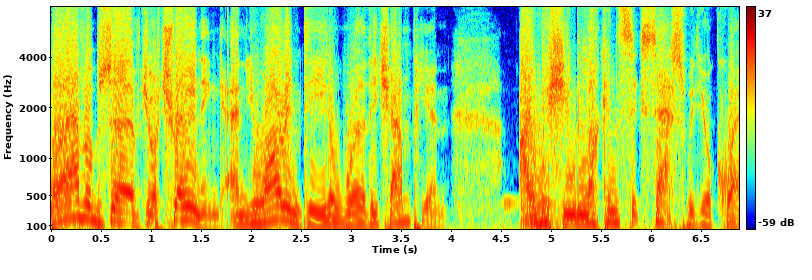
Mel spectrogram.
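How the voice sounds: Using a put-on character voice, a man sounds strained at a medium pitch, swinging very widely in pitch at a moderate pace over light background noise.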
